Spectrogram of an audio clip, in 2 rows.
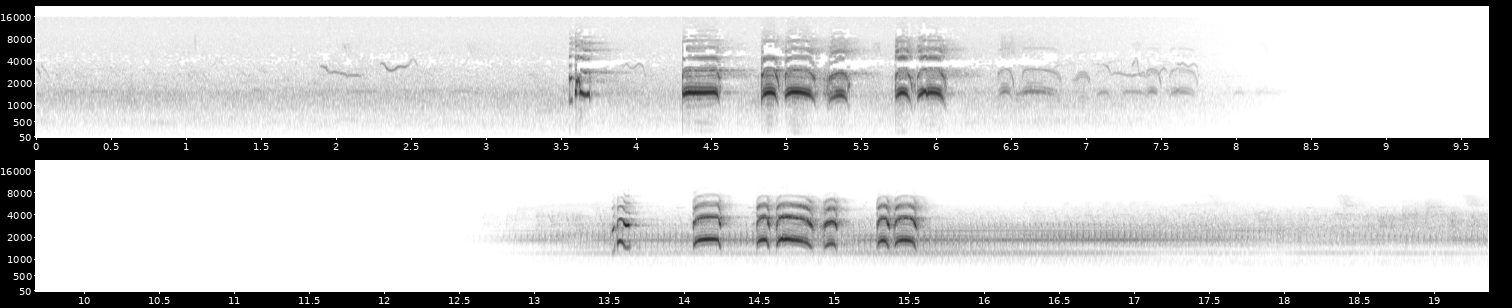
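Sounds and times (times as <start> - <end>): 
Black francolin giving grating harsh rhythmic calls: 0.0 - 7.8, 13.2 - 15.7.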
